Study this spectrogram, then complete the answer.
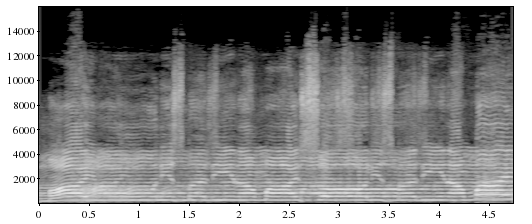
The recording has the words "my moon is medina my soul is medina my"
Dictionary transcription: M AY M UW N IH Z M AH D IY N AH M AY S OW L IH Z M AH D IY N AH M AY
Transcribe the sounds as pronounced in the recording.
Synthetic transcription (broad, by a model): M AY M UW N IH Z M AH D IY N AH M AY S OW N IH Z M AH D IY N AH M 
